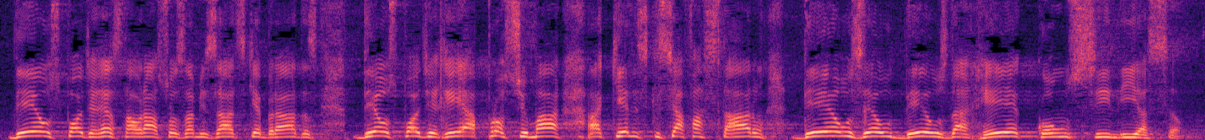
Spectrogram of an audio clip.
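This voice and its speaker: High-pitched gravelly preacher. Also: male voice, unhurried, hardly any pauses, big-room sound. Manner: animated, humorous storytelling preacher. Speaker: pastor. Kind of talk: sermon.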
